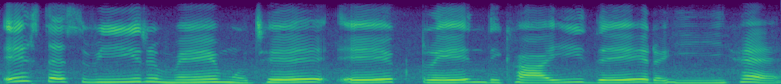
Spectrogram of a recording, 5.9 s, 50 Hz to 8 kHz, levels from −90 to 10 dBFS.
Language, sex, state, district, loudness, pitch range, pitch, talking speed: Hindi, female, Madhya Pradesh, Katni, -15 LUFS, 235-275 Hz, 255 Hz, 100 wpm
